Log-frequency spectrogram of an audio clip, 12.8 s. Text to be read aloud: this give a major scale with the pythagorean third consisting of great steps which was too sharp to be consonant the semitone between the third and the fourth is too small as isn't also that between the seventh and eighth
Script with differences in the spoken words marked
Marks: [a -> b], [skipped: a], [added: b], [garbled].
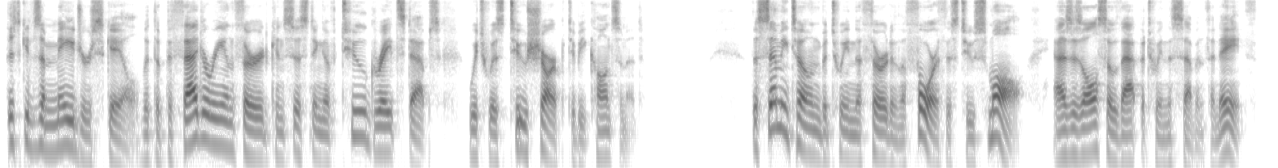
this [give -> gives] a major scale with the pythagorean third consisting of [added: two] great steps which was too sharp to be consonant the semitone between the third and the fourth is too small as [isn't -> is] also that between the seventh and eighth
